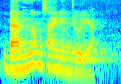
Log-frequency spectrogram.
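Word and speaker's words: damnum sine injuria: है, उसको बोलते हैं डैमनम साइन इंजूरिया। मिला? थोड़ा प्रोनाउंसिएशन लैटिन में है, डैमनम साइन इंजूरिया, damage without इंजरी।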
